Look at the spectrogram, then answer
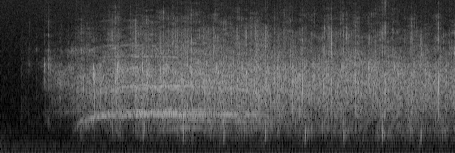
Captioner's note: audience applauds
